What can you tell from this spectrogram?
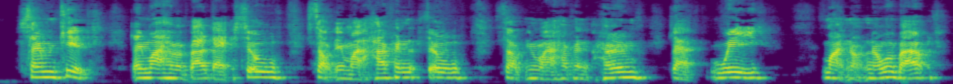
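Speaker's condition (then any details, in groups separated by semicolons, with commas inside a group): Cerebral palsy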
